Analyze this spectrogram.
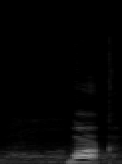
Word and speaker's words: walk: work work work yeah what about this one just one sound that's right it's this one walk walk exactly it's walk that's it that's it have you ever used this to cook you ever use that they are pron anounced exactly the same walk walk walk walk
